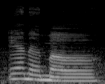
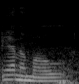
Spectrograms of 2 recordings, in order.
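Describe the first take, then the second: First: The final L is said as a vowel-like sound. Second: The final L is said as a clear consonant. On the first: The speaker calls it wrong. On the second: The speaker calls it right.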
